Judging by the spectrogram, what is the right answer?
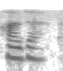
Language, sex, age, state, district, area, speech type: Nepali, female, 18-30, West Bengal, Kalimpong, rural, conversation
